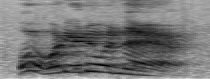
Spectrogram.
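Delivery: yelling out. Voicing a big bearded man who sees travellers: hollering. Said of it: "he hollers out".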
